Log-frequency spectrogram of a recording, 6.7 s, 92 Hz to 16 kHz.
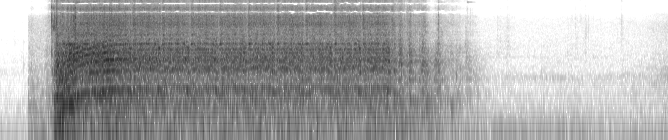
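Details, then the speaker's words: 1944 Allis Chalmers B tractor, sat many years, starter repaired (broken drive gear pieces replaced), cold, spark plugs out for compression test: quick even whirring crank about 3.5 turns a second for three seconds; normal cranking. "put it back together and it spun the engine fine just like it did here with the compression test with all the spark plugs out"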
